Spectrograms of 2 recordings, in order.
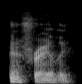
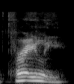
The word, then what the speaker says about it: Frehley: Oh, every time somebody pronounces Ace's last name wrong, Freely. drinking game. Frehley.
